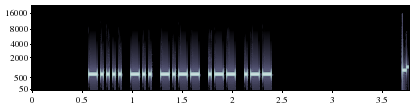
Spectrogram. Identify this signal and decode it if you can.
Morse code, heard as a keyed tone, about 41 wpm, 700 Hz. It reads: 6DYWW
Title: Code Groups - 5 Letter:Numbers - 40wpm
